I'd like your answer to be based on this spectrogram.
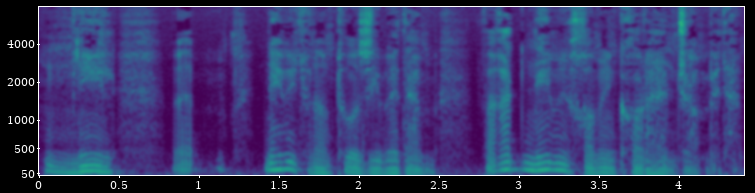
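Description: A man's voice: very deep voice, sing-song, breathy edge, dry recording, heavily acted. A man doing a shy, stammering schoolboy. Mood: timid. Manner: hesitant, stammering, quiet. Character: shy, timid teenage schoolboy.

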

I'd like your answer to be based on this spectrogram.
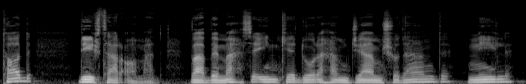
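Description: Brief: low male narrator, measured, dry close sound. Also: lively intonation, a little mellow, no echo. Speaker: audiobook narrator. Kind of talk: scripted narration.

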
